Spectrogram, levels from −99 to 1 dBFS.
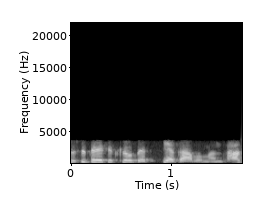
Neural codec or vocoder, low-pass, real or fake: none; 3.6 kHz; real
